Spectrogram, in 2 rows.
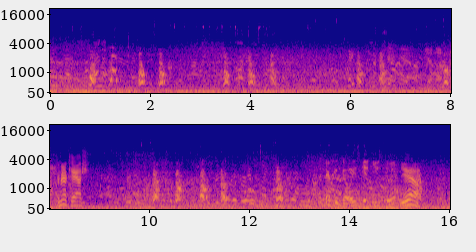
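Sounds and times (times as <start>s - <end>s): dog barking: 0.8s - 2.4s, 3.4s - 4.6s, 6.1s - 6.9s, 10.0s - 11.7s, 12.5s - 12.8s.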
